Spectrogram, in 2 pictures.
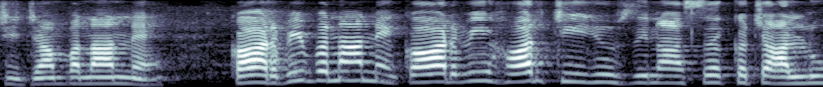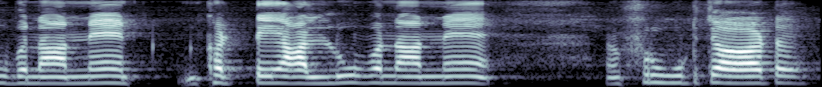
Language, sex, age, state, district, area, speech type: Dogri, female, 45-60, Jammu and Kashmir, Samba, rural, spontaneous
